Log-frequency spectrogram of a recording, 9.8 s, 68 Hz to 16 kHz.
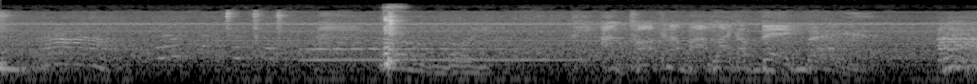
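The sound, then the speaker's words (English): A 60-pound child gives a rough, growly vocal imitation of a bear, with one sharp loud burst partway through and strained throaty sounds around it, over steady background hiss. “Now give me a big bear growl. Scare me.”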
